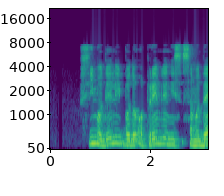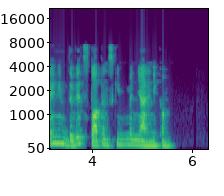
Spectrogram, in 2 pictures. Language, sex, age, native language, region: Slovenian, male, 18-29, Slovenian, Southeast Slovenia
